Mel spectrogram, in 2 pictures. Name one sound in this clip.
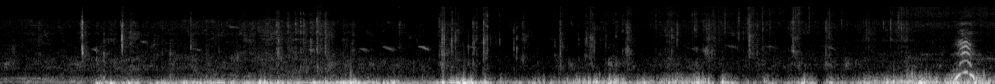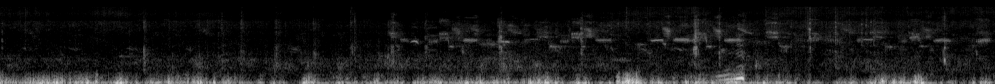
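A man chews and smacks his lips while eating.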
